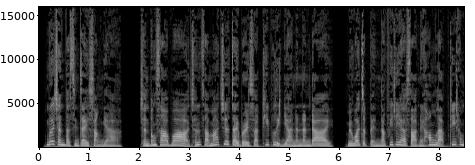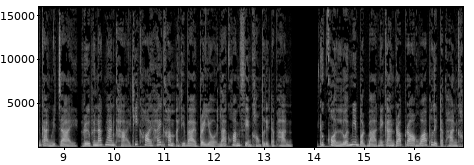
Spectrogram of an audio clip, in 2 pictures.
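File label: Thai, female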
